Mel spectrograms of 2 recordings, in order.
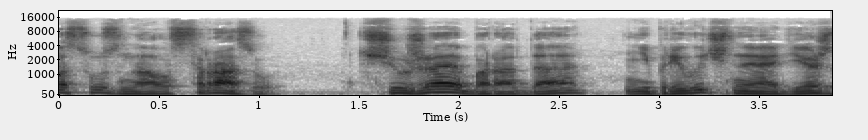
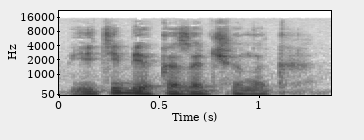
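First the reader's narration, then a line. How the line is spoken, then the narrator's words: Quiet reply. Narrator (Russian): негромко ответил он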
